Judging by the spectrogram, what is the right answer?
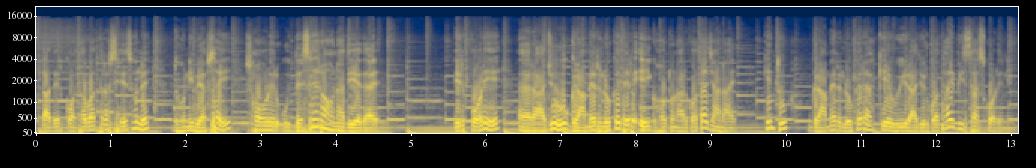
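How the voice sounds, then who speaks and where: A man's voice: medium pitch, lively intonation, moderate pace. A man narrating a children's moral story as a scripted storybook narrator. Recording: loud music under the voice.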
